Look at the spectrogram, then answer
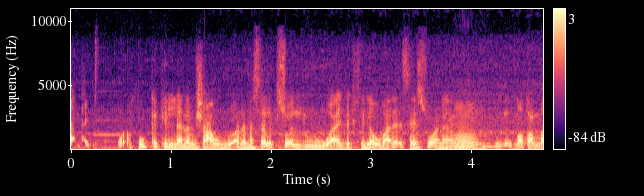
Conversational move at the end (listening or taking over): listening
